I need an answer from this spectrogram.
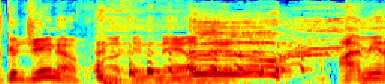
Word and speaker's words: Gugino: Oh, I don't know how to pronounce it. Is it Giacchino? Carla? Think of some shit that we say on this show a lot. We're talking. Remember what he said about disremembering? Yeah. Carla Gugino.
